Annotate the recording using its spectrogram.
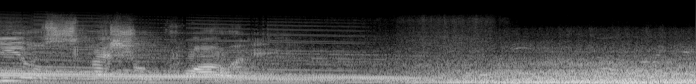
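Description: A single-engine propeller plane's engine drones at full power during takeoff.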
